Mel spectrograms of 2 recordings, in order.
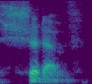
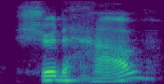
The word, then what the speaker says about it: should have: please pronounce it like should have should have okay so whenever you are speaking make sure you're careful with this pronunciation the have have is pronounced like an of should have Okay so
